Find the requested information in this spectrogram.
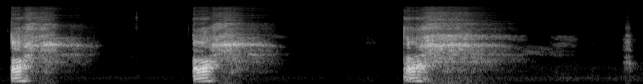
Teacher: हवा फेंकना बस और वो भी कहां से हलक के बीच में से निकाल लो जैसे आ ऐसा हा लंबा रहता हवा निकलती रहती बहुत देर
